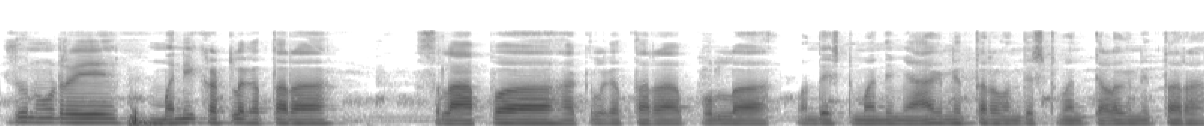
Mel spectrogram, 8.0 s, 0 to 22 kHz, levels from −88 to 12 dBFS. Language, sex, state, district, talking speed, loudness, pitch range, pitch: Kannada, male, Karnataka, Bijapur, 120 wpm, -26 LUFS, 105-115 Hz, 105 Hz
